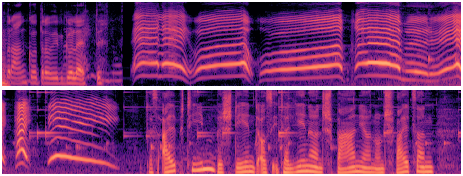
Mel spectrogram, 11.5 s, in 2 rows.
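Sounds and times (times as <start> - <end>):
speech: 0.0 - 1.8, 7.6 - 11.4
goat herder's repetitive calls luring goats: 3.7 - 11.0.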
